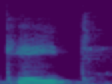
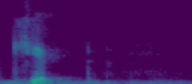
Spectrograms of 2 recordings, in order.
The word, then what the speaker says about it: Keith: i am wrong and i shouldn't pronounce charles and kate i should pronounce it charles and kit so if you have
